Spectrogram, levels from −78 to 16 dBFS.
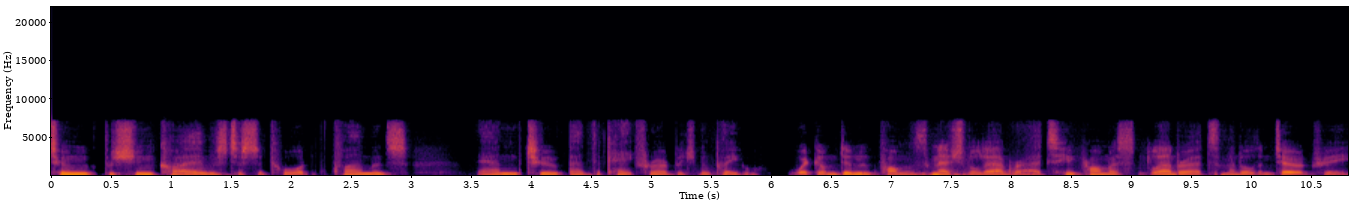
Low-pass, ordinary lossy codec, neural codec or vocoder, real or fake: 7.2 kHz; AAC, 48 kbps; codec, 16 kHz, 0.5 kbps, X-Codec, HuBERT features, trained on balanced general audio; fake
